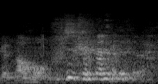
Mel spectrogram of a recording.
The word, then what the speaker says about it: gnomes: As far as I know, he was the only one that ever pronounced the G in gnomes. We call them the Gnomes of Zurich.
